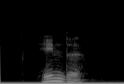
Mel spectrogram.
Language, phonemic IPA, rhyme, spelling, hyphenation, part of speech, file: Dutch, /ˈɦɪndə/, -ɪndə, hinde, hin‧de, noun, Nl-hinde.ogg
- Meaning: a doe or hind; a female deer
